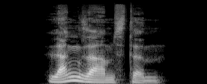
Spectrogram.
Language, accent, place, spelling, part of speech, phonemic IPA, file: German, Germany, Berlin, langsamstem, adjective, /ˈlaŋzaːmstəm/, De-langsamstem.ogg
- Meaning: strong dative masculine/neuter singular superlative degree of langsam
